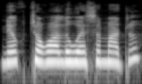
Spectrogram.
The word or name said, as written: newjoqaluesmatl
